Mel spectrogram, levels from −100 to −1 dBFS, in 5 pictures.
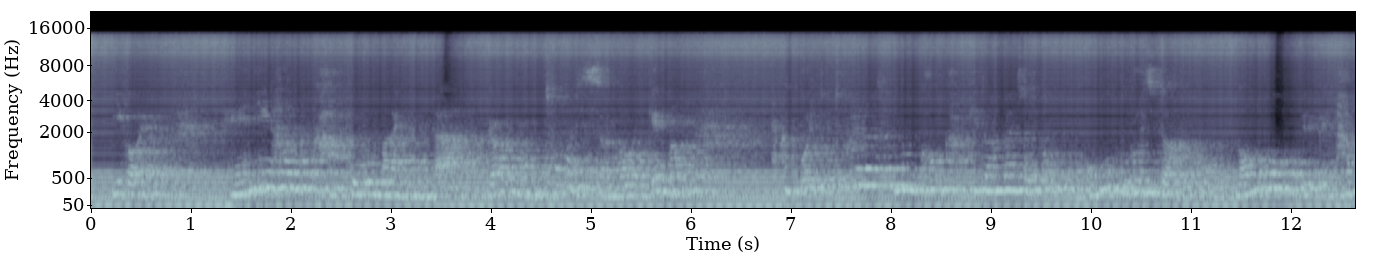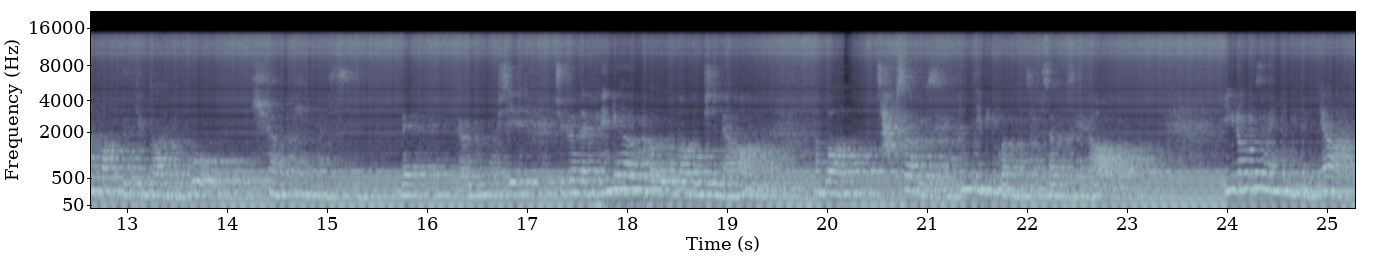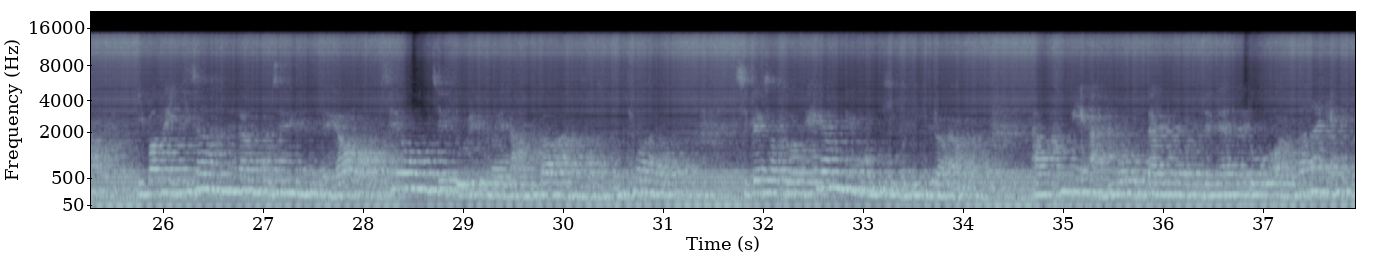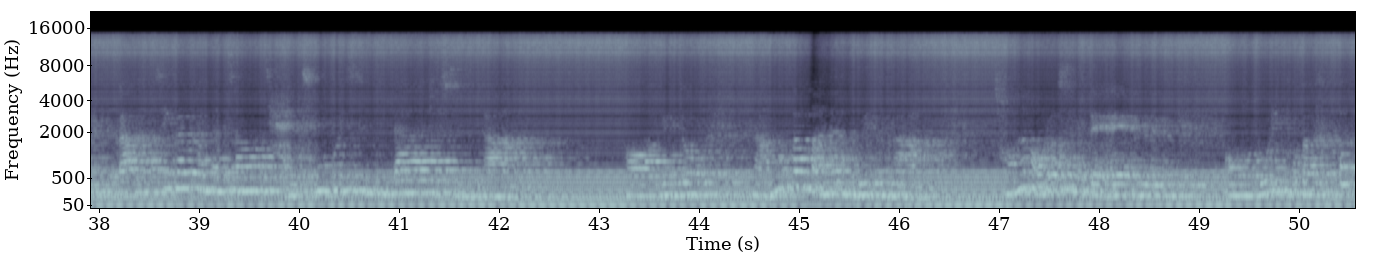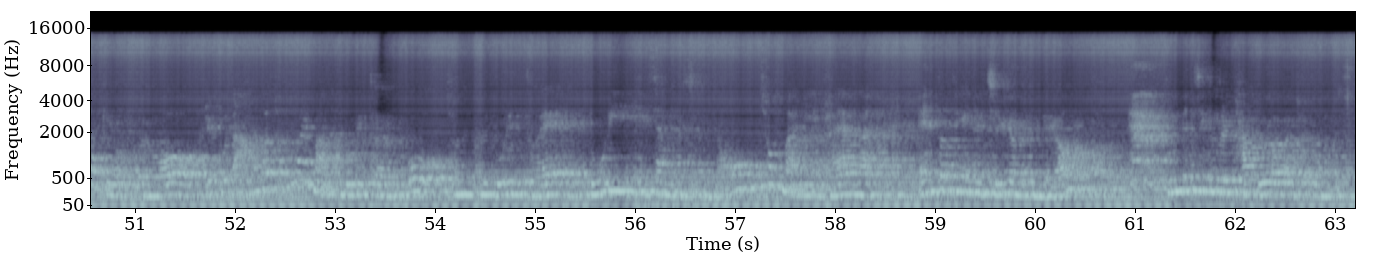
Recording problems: off-mic speech; far
room echo; noticeable; dies away in 1.7 s
squashed, flat; somewhat
electrical hum; loud; throughout; 60 Hz, 5 dB below the speech

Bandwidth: 14.5 kHz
